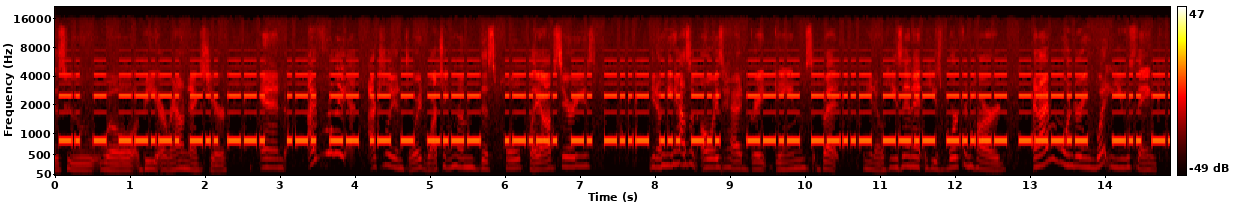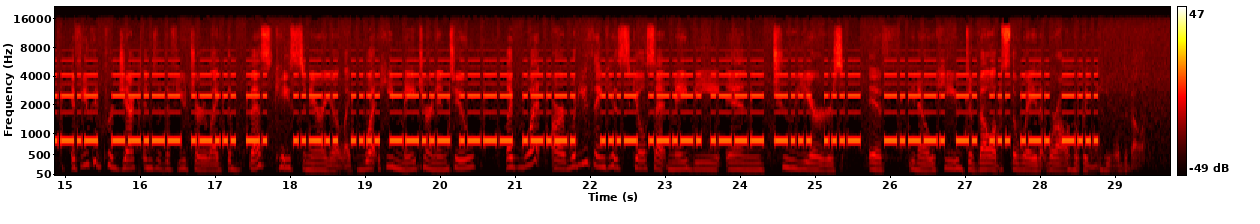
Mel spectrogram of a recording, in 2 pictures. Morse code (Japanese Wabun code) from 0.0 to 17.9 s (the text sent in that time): タムシホリ ナヨイムケ ンタマラホ ネヒネユス ホサアオタ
